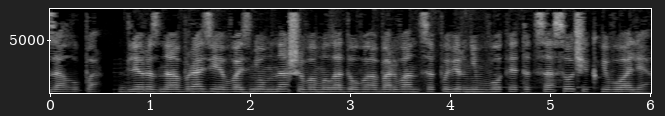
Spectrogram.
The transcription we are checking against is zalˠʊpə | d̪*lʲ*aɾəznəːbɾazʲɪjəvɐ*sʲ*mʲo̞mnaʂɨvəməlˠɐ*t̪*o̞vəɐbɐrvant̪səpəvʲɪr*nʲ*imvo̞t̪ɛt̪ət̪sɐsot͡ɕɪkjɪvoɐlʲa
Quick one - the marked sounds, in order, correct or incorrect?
correct, incorrect: zʲ, incorrect: d̪, correct

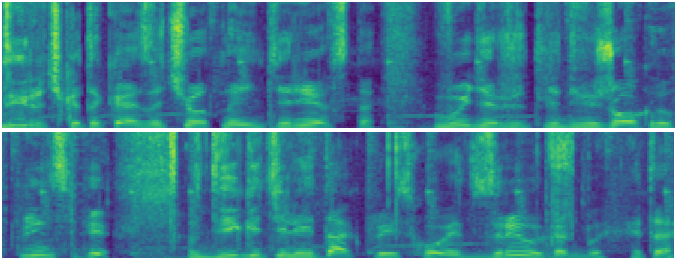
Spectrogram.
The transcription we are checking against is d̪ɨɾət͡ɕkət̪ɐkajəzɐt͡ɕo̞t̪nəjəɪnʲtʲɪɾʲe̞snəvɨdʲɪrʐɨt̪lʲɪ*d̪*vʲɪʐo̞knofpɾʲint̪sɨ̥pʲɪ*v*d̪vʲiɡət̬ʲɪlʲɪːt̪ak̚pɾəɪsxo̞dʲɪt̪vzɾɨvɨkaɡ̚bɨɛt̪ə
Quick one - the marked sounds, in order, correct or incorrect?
correct, correct

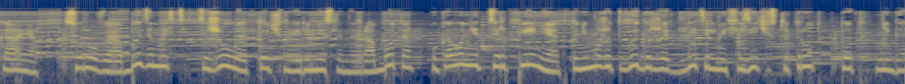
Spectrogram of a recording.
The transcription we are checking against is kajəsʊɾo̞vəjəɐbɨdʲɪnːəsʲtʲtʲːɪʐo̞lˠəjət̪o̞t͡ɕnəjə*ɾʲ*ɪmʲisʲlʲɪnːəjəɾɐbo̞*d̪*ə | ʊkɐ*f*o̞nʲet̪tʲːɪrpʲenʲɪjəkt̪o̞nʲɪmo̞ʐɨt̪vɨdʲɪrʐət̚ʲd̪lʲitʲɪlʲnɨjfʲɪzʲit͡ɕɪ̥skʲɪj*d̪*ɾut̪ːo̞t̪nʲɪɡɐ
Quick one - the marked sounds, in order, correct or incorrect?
correct, incorrect: t̪, incorrect: v, incorrect: t̪

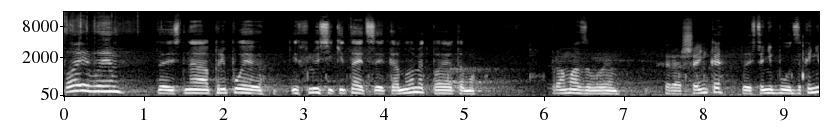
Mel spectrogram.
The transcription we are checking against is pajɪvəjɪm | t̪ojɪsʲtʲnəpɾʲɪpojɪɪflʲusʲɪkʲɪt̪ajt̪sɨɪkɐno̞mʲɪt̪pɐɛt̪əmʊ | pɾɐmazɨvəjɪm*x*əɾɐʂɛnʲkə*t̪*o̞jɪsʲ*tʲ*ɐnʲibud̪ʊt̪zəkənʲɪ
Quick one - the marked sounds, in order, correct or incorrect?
correct, correct, correct

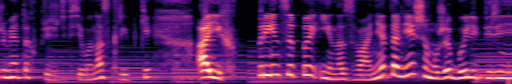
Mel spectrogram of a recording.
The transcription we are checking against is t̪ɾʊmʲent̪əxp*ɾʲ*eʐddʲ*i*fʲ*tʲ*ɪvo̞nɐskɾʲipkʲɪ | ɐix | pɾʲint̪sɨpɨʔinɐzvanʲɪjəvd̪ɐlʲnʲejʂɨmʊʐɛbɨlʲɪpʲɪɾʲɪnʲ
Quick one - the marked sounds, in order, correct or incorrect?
correct, incorrect: ɪ, incorrect: sʲ

